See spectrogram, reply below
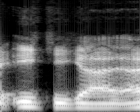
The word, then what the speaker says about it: ikigai: Dive deep into your ikigai.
